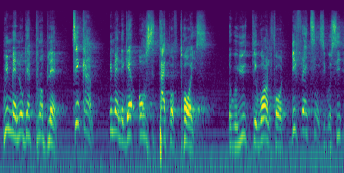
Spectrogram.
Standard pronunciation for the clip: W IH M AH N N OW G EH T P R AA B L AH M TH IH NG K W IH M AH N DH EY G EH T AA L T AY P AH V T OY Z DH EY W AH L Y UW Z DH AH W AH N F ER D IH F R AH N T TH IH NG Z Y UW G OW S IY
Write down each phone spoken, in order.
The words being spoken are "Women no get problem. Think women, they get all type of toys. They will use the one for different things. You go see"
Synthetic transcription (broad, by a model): W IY M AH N N OW G EH T P R AA B L AH M T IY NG K W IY M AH N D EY G EH T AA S T AY P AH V T OY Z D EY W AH Y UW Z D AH W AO N F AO D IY F R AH N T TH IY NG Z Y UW G OW S IY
